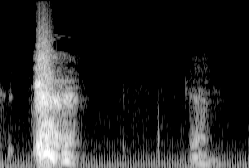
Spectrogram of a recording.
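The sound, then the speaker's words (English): A single loud, harsh cough bursts out, followed by a brief pause and a softer, shorter cough or throat-clearing sound. “Excuse me, I'm gonna cough.”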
